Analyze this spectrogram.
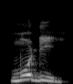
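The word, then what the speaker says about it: MODY: Modi that is actually the pronunciation is modi.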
